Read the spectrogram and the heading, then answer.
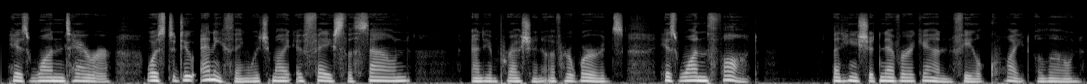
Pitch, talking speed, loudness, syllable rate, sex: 150 Hz, 155 wpm, -17 LUFS, 4.9 syllables/s, female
